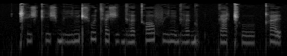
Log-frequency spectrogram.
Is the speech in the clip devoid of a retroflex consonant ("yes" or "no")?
yes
